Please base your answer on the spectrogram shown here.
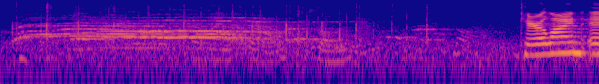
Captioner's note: applause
